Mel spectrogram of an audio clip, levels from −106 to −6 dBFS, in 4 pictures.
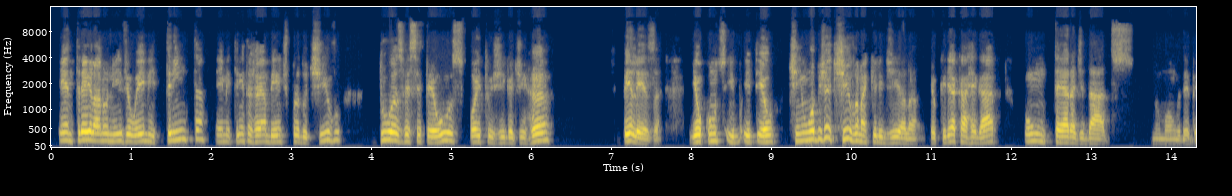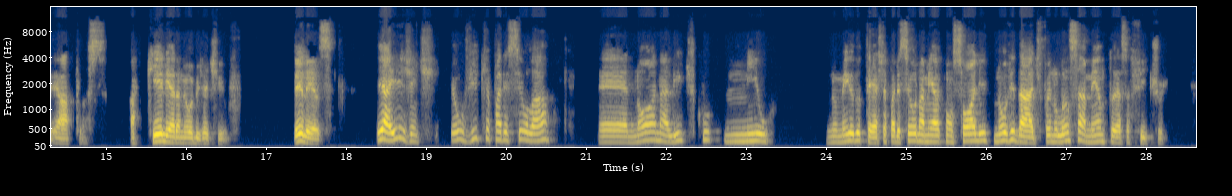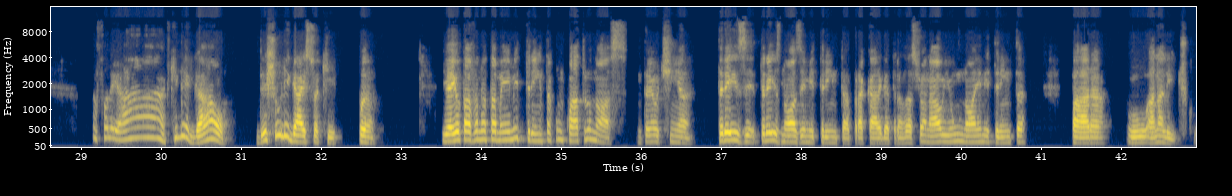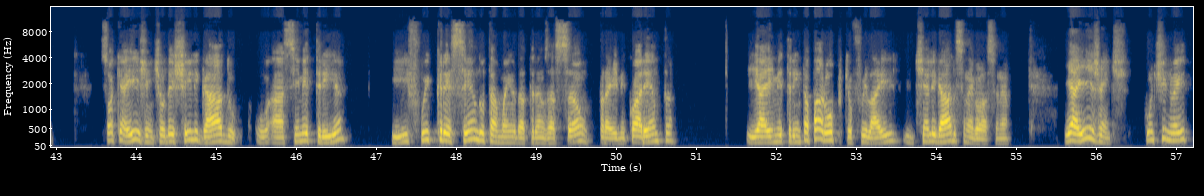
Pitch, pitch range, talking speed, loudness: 170 Hz, 150-205 Hz, 145 wpm, -19 LUFS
